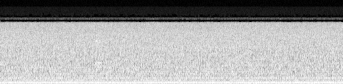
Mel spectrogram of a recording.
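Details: Continuous hiss and a faint engine-like hum run throughout, with no animal voice present.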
